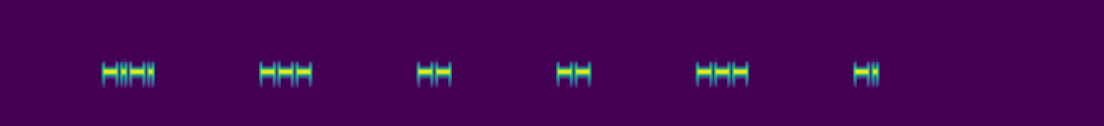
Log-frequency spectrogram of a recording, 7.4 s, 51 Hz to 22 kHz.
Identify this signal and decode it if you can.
Morse code, heard as a keyed tone, about 40 wpm, spaced as for 11 wpm, 690 Hz. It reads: COMMON
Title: 8x Character Spacing - Top 500 Words - 40wpm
